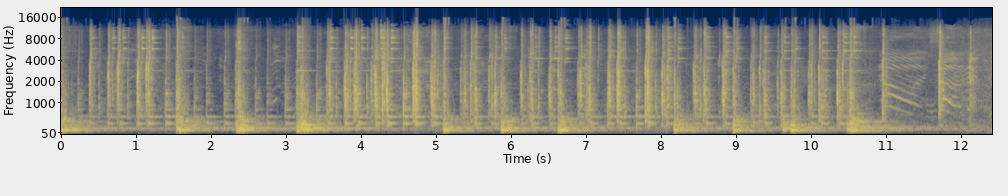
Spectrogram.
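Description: Taiko ensemble drumming: barrel-shaped chu-daiko struck with wooden bachi give heavy booms about every 0.8 seconds over rapid, sharp strikes on a small rope-tensioned shime-daiko. The drumming stops about eleven seconds in.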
